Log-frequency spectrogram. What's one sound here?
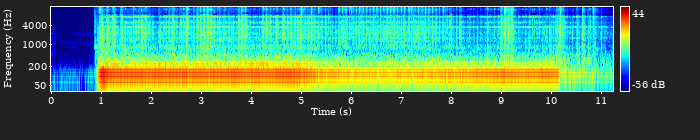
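A cutting tool scrapes against spinning metal.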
